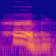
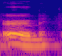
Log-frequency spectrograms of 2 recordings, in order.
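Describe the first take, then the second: First: The word begins with an audible H sound. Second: The word begins without an H sound. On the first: This is the British pronunciation. "In Britain, ... it's herb. They pronounce the H" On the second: This is the usual American pronunciation. "In America, most of us say herb"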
